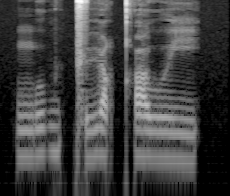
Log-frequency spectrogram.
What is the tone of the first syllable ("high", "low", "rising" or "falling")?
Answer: rising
